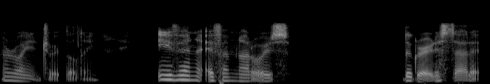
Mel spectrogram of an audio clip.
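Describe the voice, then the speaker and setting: A man quietly commenting on his own game build, often half-whispering to himself. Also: fairly high pitch, wildly swooping pitch, moderate pace, creaky, no echo, highs cut off. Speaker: channel host building in a video game.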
